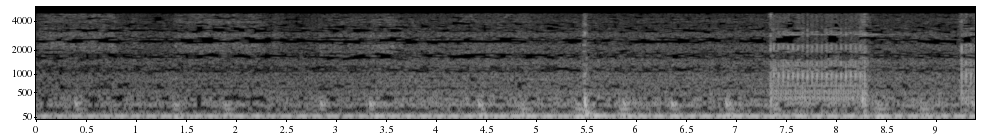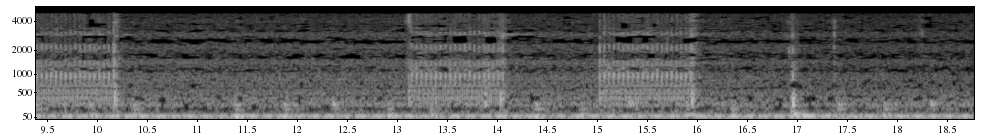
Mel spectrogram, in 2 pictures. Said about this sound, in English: be able to hear not only what you heard as you were dialing the number, but also through the mouthpiece of the handset, you'll be able to hear the switching equipment working. Let's first dial a working number in the step using the touch tone phone.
